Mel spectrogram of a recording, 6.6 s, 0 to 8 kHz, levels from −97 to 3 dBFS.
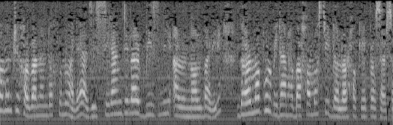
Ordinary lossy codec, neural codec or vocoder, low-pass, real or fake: none; none; none; real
